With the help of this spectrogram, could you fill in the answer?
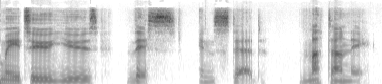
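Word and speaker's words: またね: Matane. Matane.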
